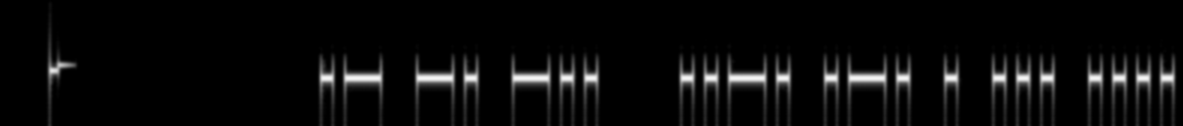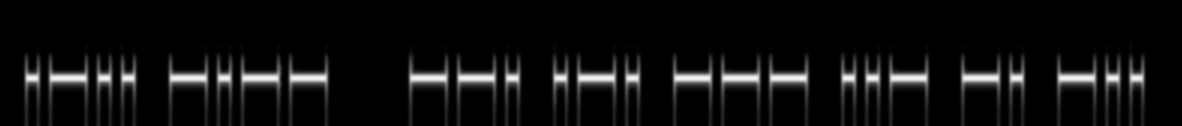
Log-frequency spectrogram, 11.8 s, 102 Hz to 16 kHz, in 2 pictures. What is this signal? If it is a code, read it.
Morse code, heard as a keyed tone, about 20 wpm, 700 Hz. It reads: AND FRESHLY GROUND
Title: Sets of 5 Words Encore 20wpm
